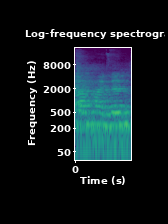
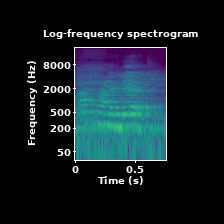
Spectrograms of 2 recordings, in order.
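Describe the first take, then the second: First: The word ends with an n sound. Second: The word ends with a glottal stop. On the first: "tetap dibaca ahadan saat berhenti, itu salah" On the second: "seperti ada hamzah di akhir"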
